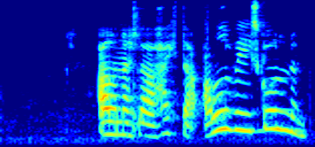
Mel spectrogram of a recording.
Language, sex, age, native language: Icelandic, female, 12, Icelandic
